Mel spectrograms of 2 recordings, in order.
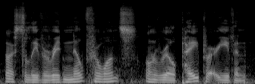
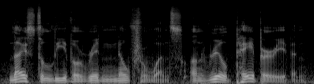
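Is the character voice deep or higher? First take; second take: higher; deep. First: It is read in a higher voice. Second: It is read in a deep voice. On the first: The speaker calls it right. "There, that's Cliff from now on" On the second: The speaker calls it wrong. "Cliff doesn't have a, a deep voice"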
